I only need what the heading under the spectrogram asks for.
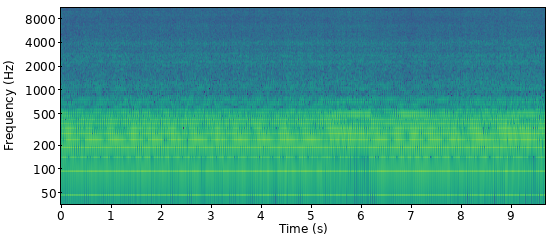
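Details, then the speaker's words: Custom Yamaha Banshee quad, twin two-stroke tuned to about 100 hp, fuel now filled manually; burbles at steady idle and revs up high, cleanly and crisply with no misfires: normal idle and revving. "all right this thing sounds insane oh my god this thing is going to fly you guys hear that thing holy cow"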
